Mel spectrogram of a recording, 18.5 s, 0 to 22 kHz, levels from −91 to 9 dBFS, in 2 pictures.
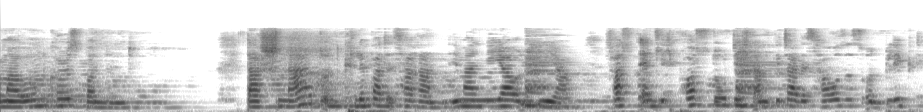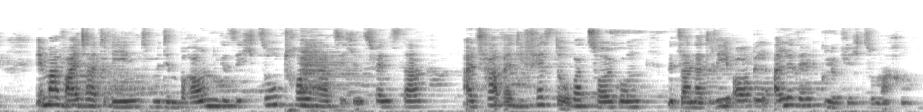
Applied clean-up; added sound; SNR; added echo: classical method WPE with log-MMSE.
